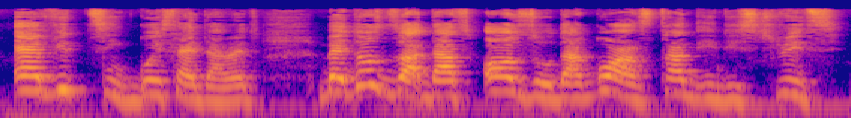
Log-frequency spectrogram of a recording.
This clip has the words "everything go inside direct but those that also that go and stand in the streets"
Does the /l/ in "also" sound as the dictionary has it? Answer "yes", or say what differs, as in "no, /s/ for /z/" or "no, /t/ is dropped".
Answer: yes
